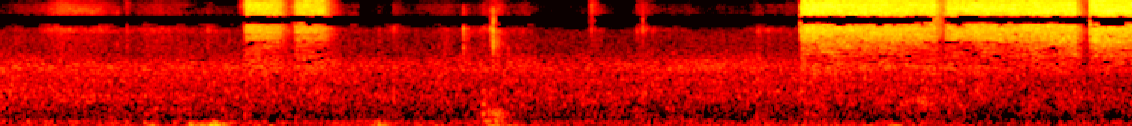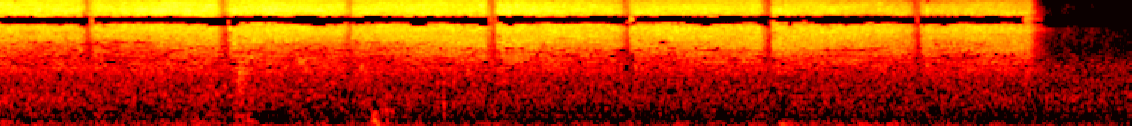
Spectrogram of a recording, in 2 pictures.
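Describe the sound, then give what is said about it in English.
A paint sprayer set to a fan pattern hisses steadily and loudly for several seconds while spraying the bottom section of a wainscot, starting after a few faint knocks and shuffles, with brief breaks and pulses as the spray is swept back and forth. “I'm just going to spray a little bottom section of this wainscot here, and then, yeah, we'll rock and roll here, everybody.”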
